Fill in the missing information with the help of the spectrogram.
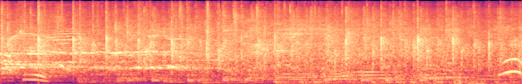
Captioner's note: crowd cheering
